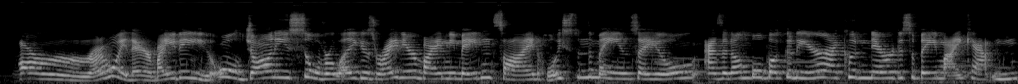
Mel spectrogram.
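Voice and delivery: slow, fake, swashbuckling put-on pirate voice. Playing a humble buccaneer addressing a matey, in a put-on pirate voice. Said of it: "I don't know what the fuck I'm doing with this voice".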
